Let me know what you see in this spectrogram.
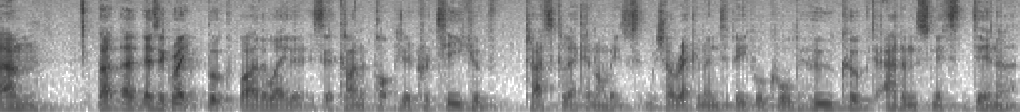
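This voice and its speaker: A man speaks with an English accent at a very fast pace. His intonation is monotone and flat. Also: fairly low pitch for a man. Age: 50s. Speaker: community arts director and PhD researcher. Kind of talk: podcast interview. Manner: halting, with many fillers and restarts.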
